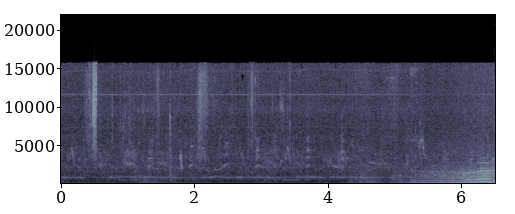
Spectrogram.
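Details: Elephant in South Luangwa National Park, Zambia, recorded 9 July 2017: a steady insect hum and scattered bird notes give way near the end to a sudden loud, deep rumble with rising harmonic overtones.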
